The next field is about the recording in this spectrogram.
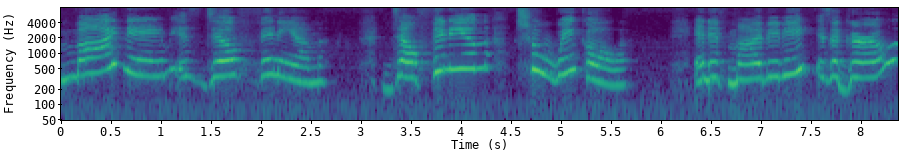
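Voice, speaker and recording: Putting on a character voice, a woman speaks at an extremely high pitch and a very slow pace, with lively intonation. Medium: read story.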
